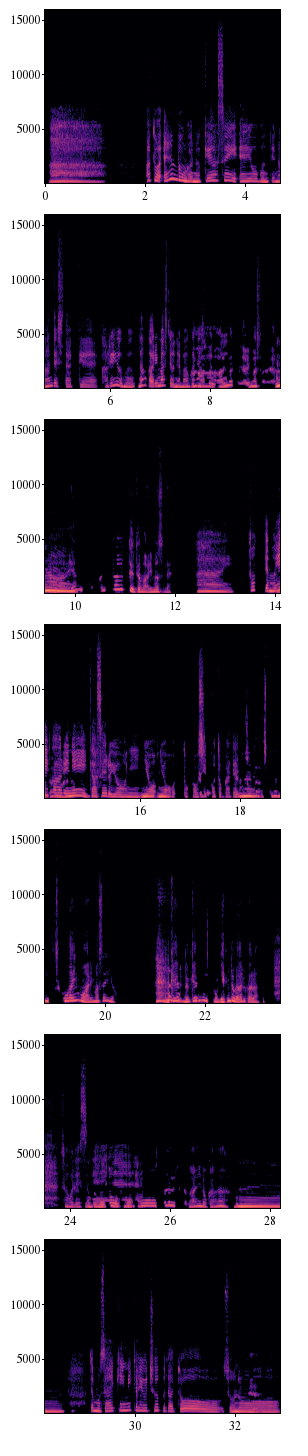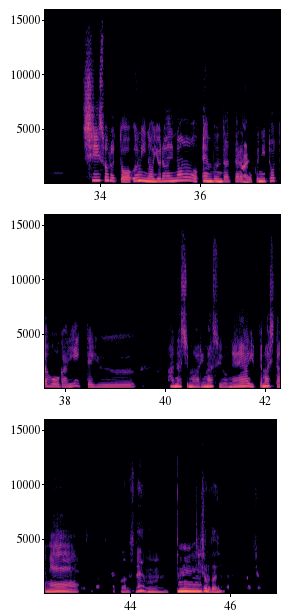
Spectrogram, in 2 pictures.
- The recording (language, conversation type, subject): Japanese, advice, 健康的な食事を続けられず、ついジャンクフードを食べてしまうのですが、どうすれば改善できますか？
- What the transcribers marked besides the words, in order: distorted speech; unintelligible speech; chuckle; laughing while speaking: "限度があるから"; chuckle; static; other background noise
